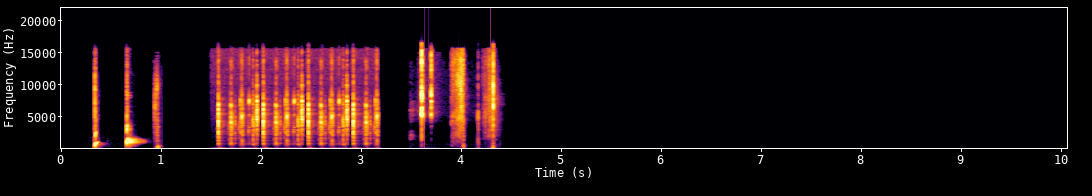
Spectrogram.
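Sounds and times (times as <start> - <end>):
keyboard typing clicks: 1.5 - 3.8.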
